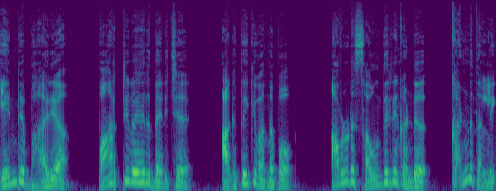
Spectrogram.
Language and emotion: Malayalam, surprised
